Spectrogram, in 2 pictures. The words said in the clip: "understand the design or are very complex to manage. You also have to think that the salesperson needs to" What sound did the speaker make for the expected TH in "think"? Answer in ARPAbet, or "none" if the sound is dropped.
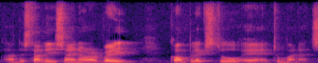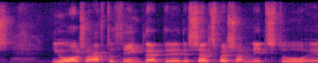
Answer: TH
